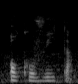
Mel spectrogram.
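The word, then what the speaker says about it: okowita: So we also start to call it aqua vita, from Latin, water of life, or how Polish people would pronounce that, oko vita.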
